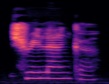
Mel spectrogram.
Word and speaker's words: Sri Lanka: The first thing we're gonna do today is learn how to pronounce it, because I'm sure I'm pronouncing it wrong. Sri Lanka.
